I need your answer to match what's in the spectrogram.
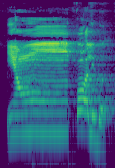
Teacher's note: قاف کو موٹا پڑھنا ہے اور با کو ہلا کے ادا کرنا ہے،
